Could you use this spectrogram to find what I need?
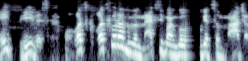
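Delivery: very low, deep cartoon voice. Showing the other speaker an impression of Beavis and Butthead: Butt-Head impression. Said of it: "I can actually do the best impression of Beavis and Butthead".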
